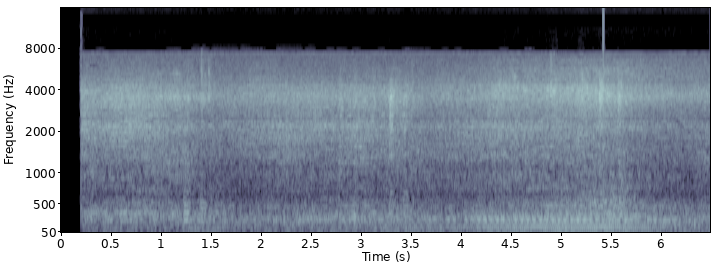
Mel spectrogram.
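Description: Motor vehicle passing: a low engine hum over a steady rush of traffic noise swells to a peak about five seconds in, then eases off.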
